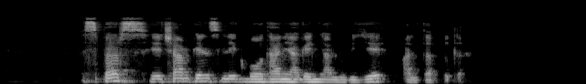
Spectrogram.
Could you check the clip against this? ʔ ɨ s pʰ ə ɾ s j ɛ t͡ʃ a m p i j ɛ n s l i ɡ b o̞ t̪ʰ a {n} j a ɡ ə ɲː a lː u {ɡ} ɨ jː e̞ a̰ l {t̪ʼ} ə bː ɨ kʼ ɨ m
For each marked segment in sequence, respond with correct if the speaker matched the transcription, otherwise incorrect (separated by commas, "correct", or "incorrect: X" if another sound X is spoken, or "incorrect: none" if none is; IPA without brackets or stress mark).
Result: correct, incorrect: b, correct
